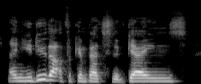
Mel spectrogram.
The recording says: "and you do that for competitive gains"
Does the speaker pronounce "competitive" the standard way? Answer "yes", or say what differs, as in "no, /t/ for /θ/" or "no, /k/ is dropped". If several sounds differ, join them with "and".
yes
